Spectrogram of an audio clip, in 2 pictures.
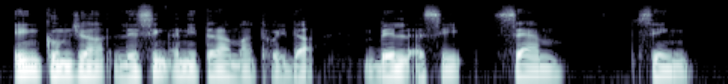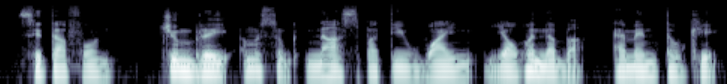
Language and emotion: Manipuri, neutral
